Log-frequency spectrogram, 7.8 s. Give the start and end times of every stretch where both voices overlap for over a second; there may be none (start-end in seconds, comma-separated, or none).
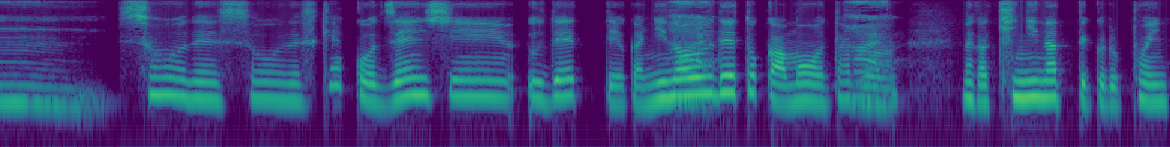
none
